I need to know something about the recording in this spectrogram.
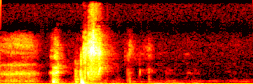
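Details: Adult male stifling sneezes induced by Chhinkni sneezing powder; a single muffled, held-back sneeze, a brief sharp burst of breath with the sound suppressed, in a quiet room.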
